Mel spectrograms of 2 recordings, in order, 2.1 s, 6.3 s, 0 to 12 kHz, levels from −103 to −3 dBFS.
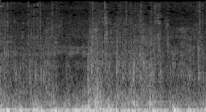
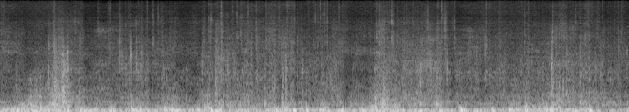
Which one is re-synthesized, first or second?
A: second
